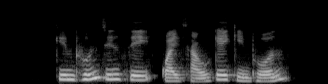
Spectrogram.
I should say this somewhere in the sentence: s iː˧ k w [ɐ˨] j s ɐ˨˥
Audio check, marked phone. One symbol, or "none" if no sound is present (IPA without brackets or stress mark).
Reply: ɐ˨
